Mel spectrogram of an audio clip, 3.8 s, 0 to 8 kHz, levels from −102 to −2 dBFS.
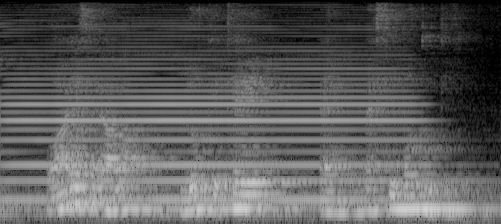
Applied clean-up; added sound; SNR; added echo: none; Bowed string instrument; 6 dB; reverberation time 1.1 s.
